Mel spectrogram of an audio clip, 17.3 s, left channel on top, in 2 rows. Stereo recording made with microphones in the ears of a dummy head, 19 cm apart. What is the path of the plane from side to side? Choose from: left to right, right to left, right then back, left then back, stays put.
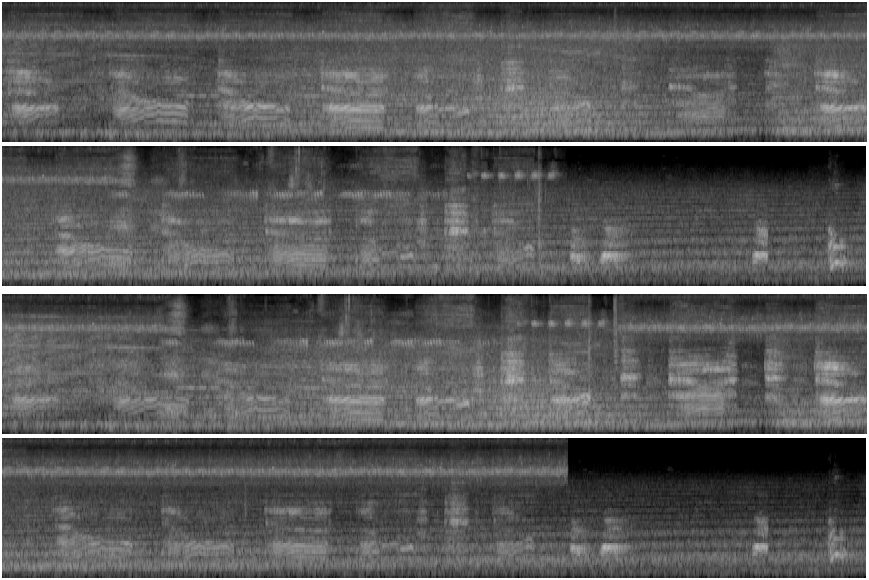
right to left.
